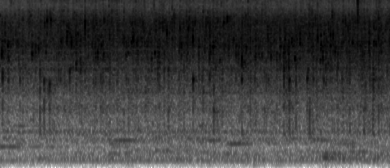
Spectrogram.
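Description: Sliced onions with coriander leaves, green chillies and mint frying in a pan, a steady close sizzle with occasional stirring scrapes throughout, no voices.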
